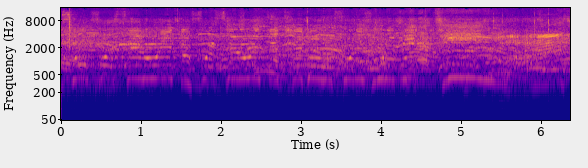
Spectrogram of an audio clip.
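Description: Crowd of spectators, children's voices among them, shouting and cheering on racing BMX riders, many voices overlapping.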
